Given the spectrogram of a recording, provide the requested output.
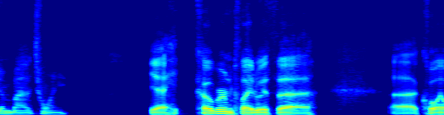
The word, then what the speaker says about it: Cockburn: don't think i know it's not how you print cockburn how do you pronounce it better it's coburn but coburn uh spelt cockburn he is huge she's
